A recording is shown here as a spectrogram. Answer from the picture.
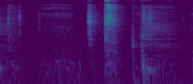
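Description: A few light clicks and rustles of small board-game pieces being picked up and put into a plastic bag, the loudest about a second and a half in.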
